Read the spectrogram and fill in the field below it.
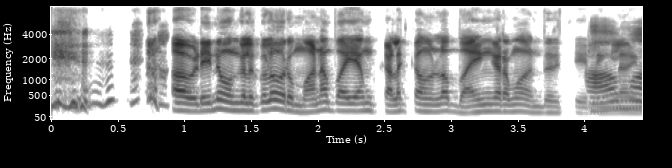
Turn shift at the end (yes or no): yes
